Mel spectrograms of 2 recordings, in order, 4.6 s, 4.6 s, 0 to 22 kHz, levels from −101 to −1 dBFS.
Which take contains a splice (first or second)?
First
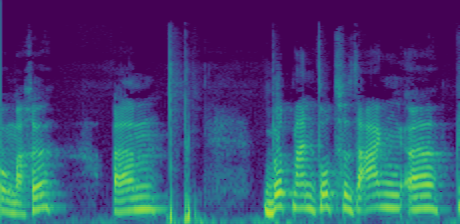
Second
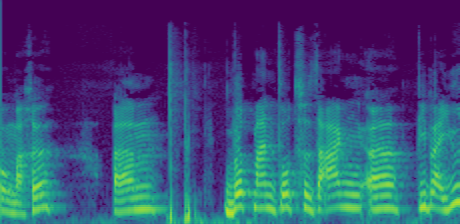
second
